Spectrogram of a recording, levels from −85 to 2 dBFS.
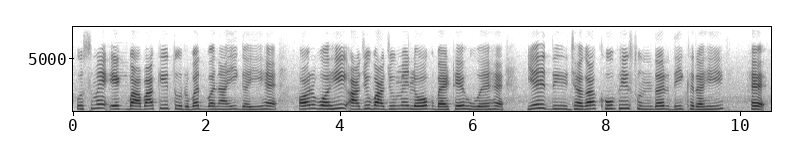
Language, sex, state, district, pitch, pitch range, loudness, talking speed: Hindi, female, Bihar, Begusarai, 300 Hz, 280-315 Hz, -18 LUFS, 145 wpm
